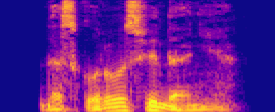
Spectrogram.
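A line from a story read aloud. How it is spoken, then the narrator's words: Quiet. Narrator (Russian): тихо сказал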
